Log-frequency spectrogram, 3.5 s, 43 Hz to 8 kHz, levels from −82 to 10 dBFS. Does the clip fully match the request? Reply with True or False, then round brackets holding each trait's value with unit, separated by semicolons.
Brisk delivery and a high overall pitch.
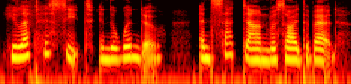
True (220 wpm; 215 Hz)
